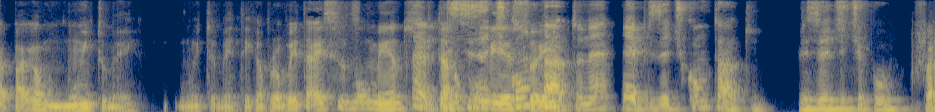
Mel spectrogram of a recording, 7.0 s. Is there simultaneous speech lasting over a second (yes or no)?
yes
